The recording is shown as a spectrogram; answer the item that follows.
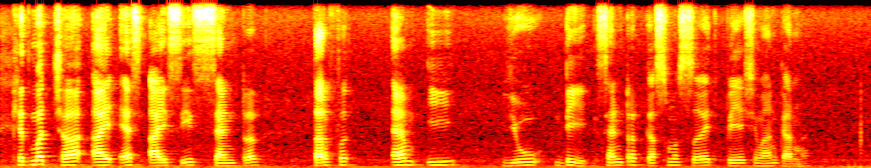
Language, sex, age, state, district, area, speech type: Kashmiri, male, 18-30, Jammu and Kashmir, Baramulla, urban, read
